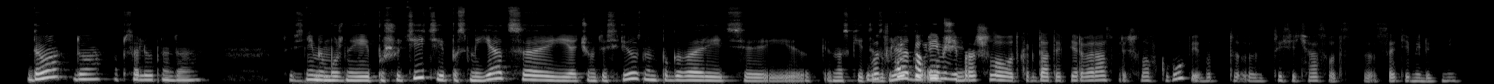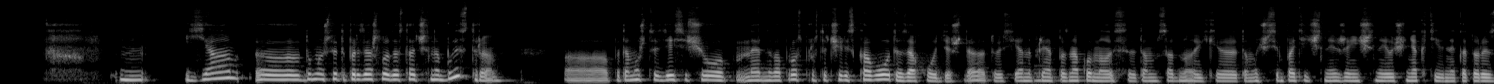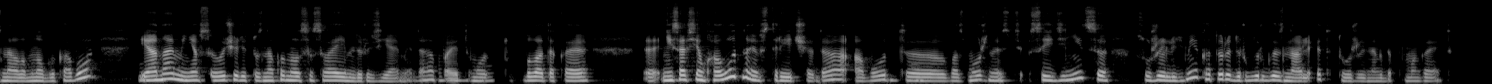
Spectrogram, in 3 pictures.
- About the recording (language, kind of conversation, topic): Russian, podcast, Как понять, что ты наконец нашёл своё сообщество?
- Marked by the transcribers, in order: none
